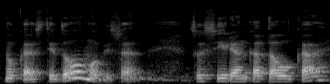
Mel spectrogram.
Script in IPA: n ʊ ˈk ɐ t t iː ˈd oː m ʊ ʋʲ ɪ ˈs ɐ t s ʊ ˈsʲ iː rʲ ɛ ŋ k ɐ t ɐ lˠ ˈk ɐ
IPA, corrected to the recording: n ʊ ˈk ɐ s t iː ˈd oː m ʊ ʋʲ ɪ ˈs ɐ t s ʊ ˈsʲ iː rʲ ɛ ŋ k ɐ t ɐ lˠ ˈk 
